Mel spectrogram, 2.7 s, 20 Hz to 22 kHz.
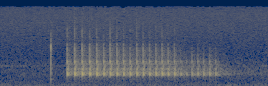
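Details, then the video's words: A male Pileated Woodpecker drums a fast, ringing, hollow roll of about twenty-five beats on a utility pole near Rockport, Maine, on the morning of 4 April 2014. "Pileated Woodpecker drumming"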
